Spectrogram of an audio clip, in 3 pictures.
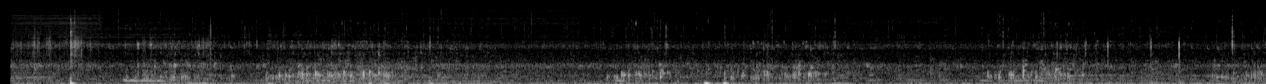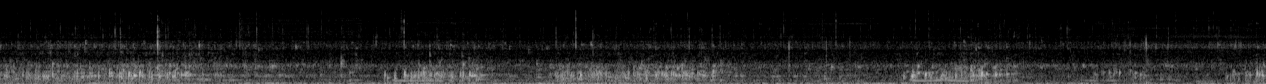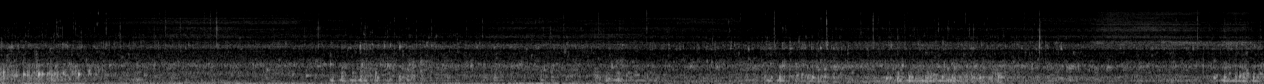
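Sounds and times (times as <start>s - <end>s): exhaled air bubbling: 0.1s - 37.9s.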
